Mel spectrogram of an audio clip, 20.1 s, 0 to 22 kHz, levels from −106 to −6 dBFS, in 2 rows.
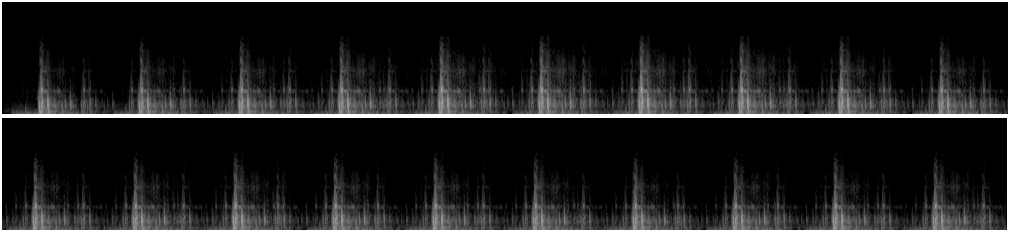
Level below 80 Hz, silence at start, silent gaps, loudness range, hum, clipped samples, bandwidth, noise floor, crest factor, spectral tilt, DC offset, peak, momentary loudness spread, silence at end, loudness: -70 dBFS; 0.15 s; none; 3 LU; none; under 0.1%; 6.2 kHz; -74 dBFS; 26 dB; -7.5 dB/octave; under 0.1%; -32 dBFS; 15 LU; 0.15 s; -55 LUFS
